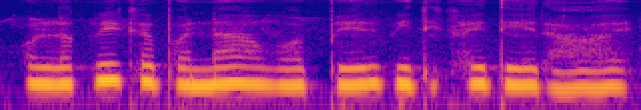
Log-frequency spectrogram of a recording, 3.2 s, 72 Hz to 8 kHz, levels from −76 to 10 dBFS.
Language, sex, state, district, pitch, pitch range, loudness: Hindi, female, Arunachal Pradesh, Papum Pare, 220 Hz, 210-225 Hz, -13 LUFS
